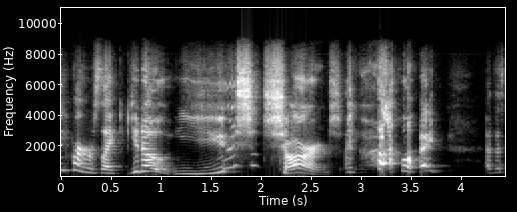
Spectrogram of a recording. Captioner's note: laughing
